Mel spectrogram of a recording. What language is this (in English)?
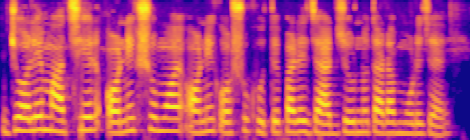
Bangla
